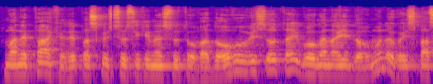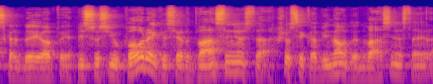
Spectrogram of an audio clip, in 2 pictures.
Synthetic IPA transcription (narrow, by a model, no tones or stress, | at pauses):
mɑːnʲɪpɑːkʲʋʲɪd̪ʲɪpɐskʊɪsʊt̪ʲɪkʲɪmʲeːssʊt̪uːʋɐd̪oːʋuʋʲɪsot̪ɐɪbʊʋoːɡɐnɐid̪oːmʊd̪ɐɡoːjɪspɐt̪skɐlʲbʲeːjoːɑpʲḭʋʲɪsʊsjuːpoːɾɐɪkʲʊsɪrd̪ʋɑːsʲɪnʲʊst̪ɑ̰ɐʃʊʃʲsʲɪkɐbʲinɐʊt̪ɐd̪ʋɑ̰ːsʲɪnʲost̪ɑ̰ḭrɐ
